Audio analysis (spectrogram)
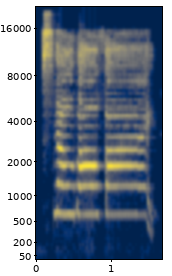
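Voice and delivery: loud, slow, high drawn-out shout; yelled. A narrator's reading. Froggy starting a snowball fight, long loud yell. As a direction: stretch the call to battle. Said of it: "yelled Froggy".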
